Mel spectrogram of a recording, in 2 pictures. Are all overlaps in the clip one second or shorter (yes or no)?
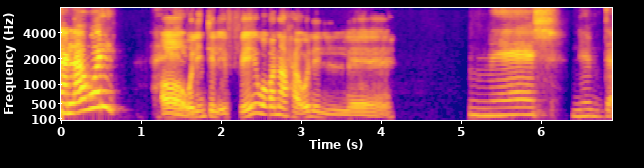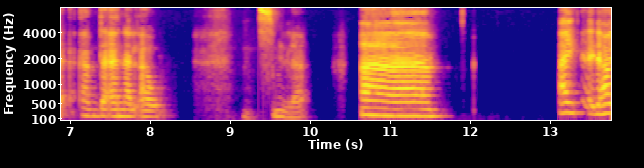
yes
